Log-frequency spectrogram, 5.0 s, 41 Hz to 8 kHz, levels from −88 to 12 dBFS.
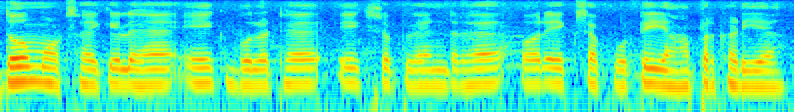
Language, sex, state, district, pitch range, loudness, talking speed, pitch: Hindi, male, Haryana, Charkhi Dadri, 150-160 Hz, -20 LUFS, 195 wpm, 155 Hz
